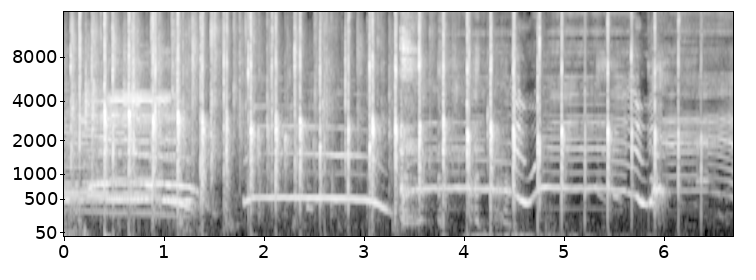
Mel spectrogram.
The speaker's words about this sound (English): So let's have a little round of applause and some cheer for Jess Rowe! Yay!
